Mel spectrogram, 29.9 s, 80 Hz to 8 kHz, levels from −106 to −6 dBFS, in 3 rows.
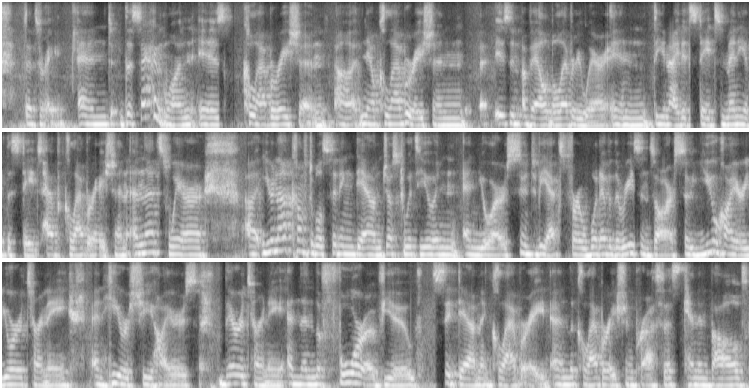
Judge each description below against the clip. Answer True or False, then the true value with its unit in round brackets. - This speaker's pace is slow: False (155 wpm)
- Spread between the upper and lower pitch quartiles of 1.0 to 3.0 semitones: True (2.4 semitones)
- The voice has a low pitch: False (170 Hz)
